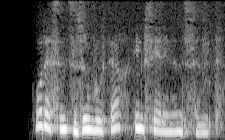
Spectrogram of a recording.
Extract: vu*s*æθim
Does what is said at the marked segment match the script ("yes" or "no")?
no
